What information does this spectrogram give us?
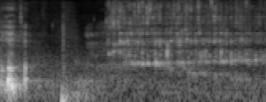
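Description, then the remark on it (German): Someone takes a sip of water: a soft thump of a glass, then a steady, wet liquid hiss lasting a couple of seconds, with no talking. “Jetzt einen Schluck Wasser.”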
